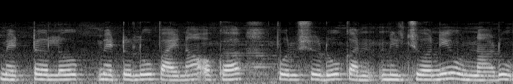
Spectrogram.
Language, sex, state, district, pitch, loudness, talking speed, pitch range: Telugu, female, Andhra Pradesh, Srikakulam, 225 Hz, -12 LUFS, 80 wpm, 220-235 Hz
